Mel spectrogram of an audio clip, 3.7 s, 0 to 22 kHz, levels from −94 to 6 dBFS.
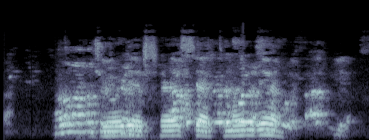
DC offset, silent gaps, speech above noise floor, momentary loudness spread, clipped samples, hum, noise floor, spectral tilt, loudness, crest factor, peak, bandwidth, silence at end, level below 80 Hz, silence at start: under 0.1%; none; 30 dB; 11 LU; under 0.1%; none; -45 dBFS; -5.5 dB/octave; -16 LUFS; 16 dB; 0 dBFS; 7.8 kHz; 0.2 s; -64 dBFS; 0.05 s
